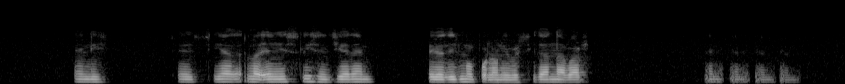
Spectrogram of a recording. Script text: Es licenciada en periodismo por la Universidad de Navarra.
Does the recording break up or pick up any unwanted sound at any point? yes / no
yes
